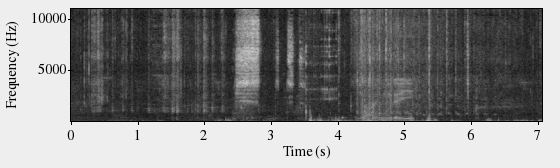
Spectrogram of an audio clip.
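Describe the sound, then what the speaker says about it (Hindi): Fancy pigeons kept in hot weather coo in low, rolling phrases near the microphone, with a person talking over and around them. "तो ये सारे कबूतर मेरे फैंसी हैं"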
